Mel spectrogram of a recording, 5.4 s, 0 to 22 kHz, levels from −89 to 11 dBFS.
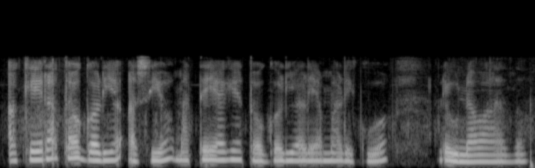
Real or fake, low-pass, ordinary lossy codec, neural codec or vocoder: real; 5.4 kHz; none; none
